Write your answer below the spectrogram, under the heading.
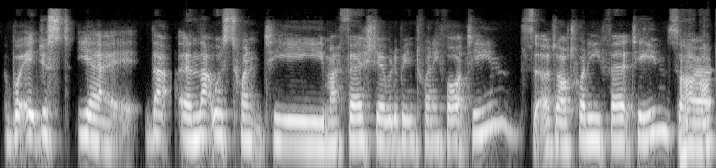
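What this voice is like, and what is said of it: Regional accent. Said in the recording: “your accent becoming an issue ... I was told to learn to like enunciate ... I don't use dialect anymore, but obviously my accent stayed”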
